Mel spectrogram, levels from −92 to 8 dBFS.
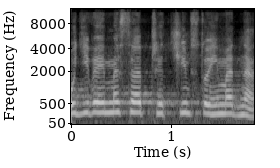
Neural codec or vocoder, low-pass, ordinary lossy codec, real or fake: none; 10.8 kHz; Opus, 32 kbps; real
